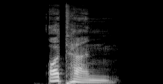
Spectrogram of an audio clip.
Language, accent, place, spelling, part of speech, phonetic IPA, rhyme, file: German, Germany, Berlin, Ottern, noun, [ˈɔtɐn], -ɔtɐn, De-Ottern.ogg
- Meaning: dative plural of Otter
